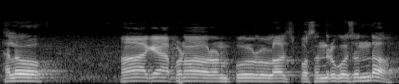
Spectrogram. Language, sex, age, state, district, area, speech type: Odia, male, 18-30, Odisha, Nayagarh, rural, spontaneous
